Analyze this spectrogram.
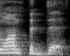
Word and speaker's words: swamped: واخا تشوف الاي دي هنايا ما تنطقش swamped.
